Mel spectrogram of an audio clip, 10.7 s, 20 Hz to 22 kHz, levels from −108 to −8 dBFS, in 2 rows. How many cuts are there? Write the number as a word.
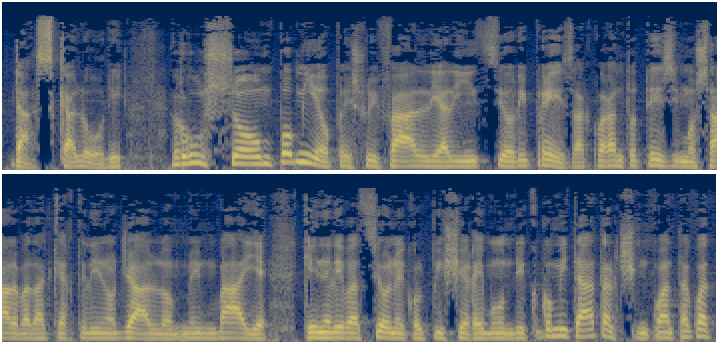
one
